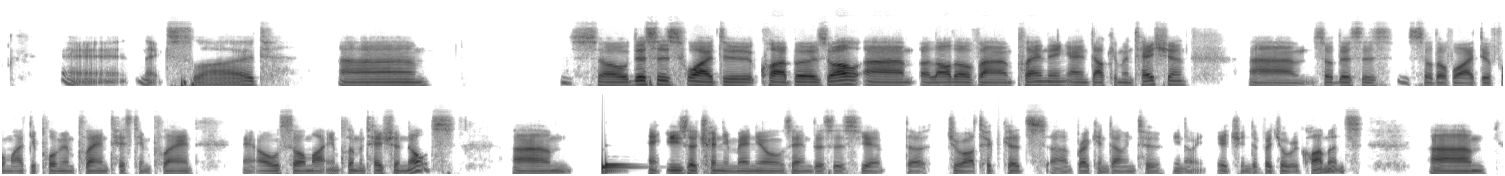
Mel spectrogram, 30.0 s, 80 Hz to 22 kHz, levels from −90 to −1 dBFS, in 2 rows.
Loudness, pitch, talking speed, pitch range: -26 LUFS, 105 Hz, 130 wpm, 100-115 Hz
